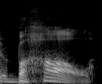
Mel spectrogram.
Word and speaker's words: Baal: So Whoa, it's Bane according was- according to the book, it's pronounced Bahal.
